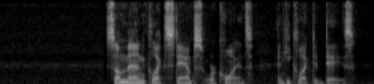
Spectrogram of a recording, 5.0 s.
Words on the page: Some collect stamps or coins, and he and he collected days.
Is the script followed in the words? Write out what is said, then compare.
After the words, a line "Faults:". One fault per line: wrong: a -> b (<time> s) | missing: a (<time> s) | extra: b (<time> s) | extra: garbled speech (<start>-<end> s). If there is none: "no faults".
Some men collect stamps or coins, and he collected days.
Faults:
extra: men (1.7 s)
missing: and he (3.9 s)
